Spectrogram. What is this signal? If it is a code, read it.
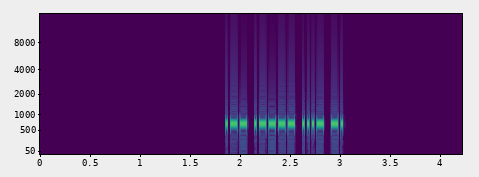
Morse code, heard as a keyed tone, about 52 wpm, 700 Hz. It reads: W1VN
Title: USA Call Signs - 4 Characters - 50wpm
